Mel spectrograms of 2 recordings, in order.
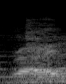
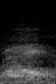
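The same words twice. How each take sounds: The two takes are said the same way.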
